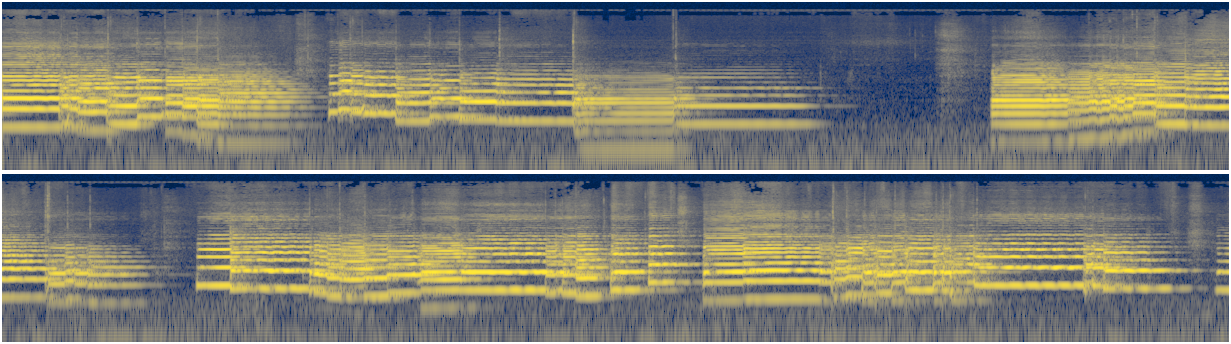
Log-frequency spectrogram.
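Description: Solo bassoon playing melodic phrases that reach down to low notes, broken by short breaths and by a rest of about two seconds a third of the way through.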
